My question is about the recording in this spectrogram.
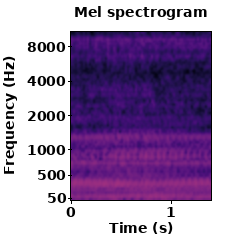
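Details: Saeco coffee machine after clearing a clogged spout: pump gives a steady, even buzzing hum with no rattle or surging while drawing water; running normally.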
